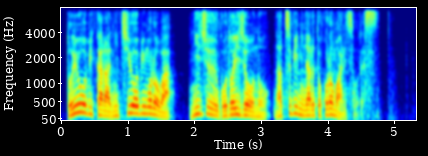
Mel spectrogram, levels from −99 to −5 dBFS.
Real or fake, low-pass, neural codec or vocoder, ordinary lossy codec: real; 7.2 kHz; none; none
